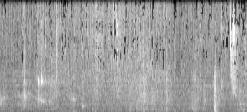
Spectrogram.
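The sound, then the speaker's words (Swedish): Crisp crunching of someone sitting at a table chewing gingerbread cookies: scattered sharp bites and crackles over a soft, steady background hiss, with one louder crunch near the end and no talking. “Mm, nu sitter jag här och knaprar pepparkakor allihop också som ni hör.”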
